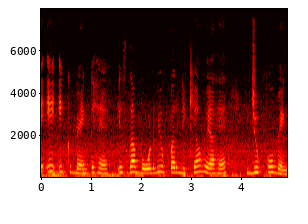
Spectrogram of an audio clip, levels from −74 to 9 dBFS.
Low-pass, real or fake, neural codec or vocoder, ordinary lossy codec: none; real; none; none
